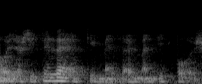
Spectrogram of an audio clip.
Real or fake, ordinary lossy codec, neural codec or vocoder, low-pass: fake; none; vocoder, 24 kHz, 100 mel bands, Vocos; 5.4 kHz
